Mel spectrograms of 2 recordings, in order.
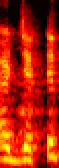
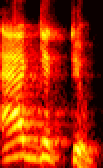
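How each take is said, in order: First: The stress is not on the first syllable. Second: The stress is on the first syllable. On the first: The speaker calls it wrong. "इसको adjective के बजाय" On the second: The speaker calls it right. "एड को आपको emphasise करना, थोड़ा ताकत लगा के बोलना है"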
